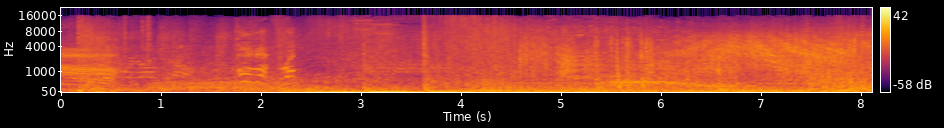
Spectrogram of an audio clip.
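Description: A shotgun fires.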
